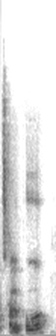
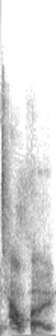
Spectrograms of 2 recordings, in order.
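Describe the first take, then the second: First: The word sounds like 'toe' plus 'paw'. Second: The word does not sound like 'toe paw'. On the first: The speaker calls it right. "like toe, like the toe you have on your foot, and then paw, like a bear paw" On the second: The speaker calls it wrong. "we were saying taupo, and that didn't. That wasn't correct"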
